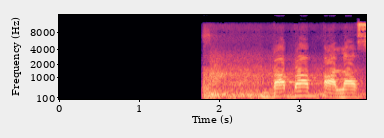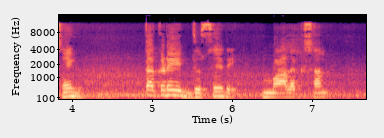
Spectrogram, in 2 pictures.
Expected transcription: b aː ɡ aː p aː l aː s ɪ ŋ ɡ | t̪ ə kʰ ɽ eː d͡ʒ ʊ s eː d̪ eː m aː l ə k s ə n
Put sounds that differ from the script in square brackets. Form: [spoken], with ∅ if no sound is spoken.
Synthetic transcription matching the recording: b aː [b] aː p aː l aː s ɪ ŋ ɡ | t̪ ə [k] ɽ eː d͡ʒ ʊ s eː d̪ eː m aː l ə k s ə n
